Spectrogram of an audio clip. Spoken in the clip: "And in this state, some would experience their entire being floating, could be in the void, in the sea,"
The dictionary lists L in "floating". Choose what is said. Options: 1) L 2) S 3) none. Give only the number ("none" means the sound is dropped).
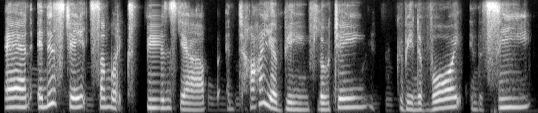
1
